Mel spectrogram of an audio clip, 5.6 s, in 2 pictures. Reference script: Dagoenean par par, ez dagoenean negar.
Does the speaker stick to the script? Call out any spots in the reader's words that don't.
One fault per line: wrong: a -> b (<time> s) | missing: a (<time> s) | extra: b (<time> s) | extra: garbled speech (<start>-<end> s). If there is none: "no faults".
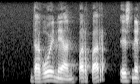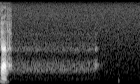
missing: dagoenean (2.5 s)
